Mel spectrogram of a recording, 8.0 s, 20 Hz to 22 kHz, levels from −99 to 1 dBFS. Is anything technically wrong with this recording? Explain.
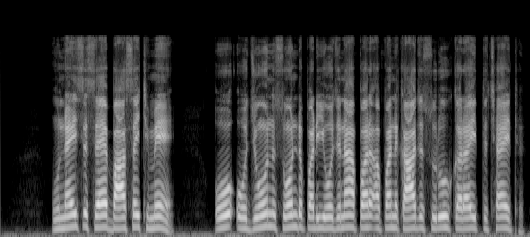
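Yes. Bluetooth LC3 compression runs through the whole clip. Nothing in the speech reaches above about 11.5 kHz, and the upper band has a breathy, grainy texture with plainly audible codec damage. The likely cause is the LC3 transform codec used by Bluetooth LE Audio. Its coarse quantisation fits a rate near 48 kbps with 10 ms frames: the top of the spectrum is cut off, and the thinned detail below it is partly filled with noise instead of the original content.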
